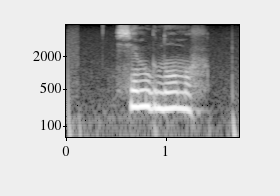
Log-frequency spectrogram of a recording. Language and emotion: Russian, neutral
